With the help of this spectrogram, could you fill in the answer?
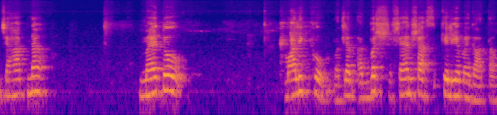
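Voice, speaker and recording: With a non-native accent and a fairly high pitch, a woman speaks with long, frequent pauses, big swings in loudness and ordinary pitch variation. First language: not Hindi (speaking Hindi). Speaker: classical vocalist. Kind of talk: interview. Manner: halting.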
